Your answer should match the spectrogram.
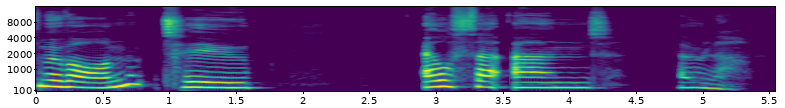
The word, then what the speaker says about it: Olaf: Let's move on to Elsa and Olaf. I always get his name wrong. I always want to call him Odif, but that's a fabric spray, or Ulfa.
